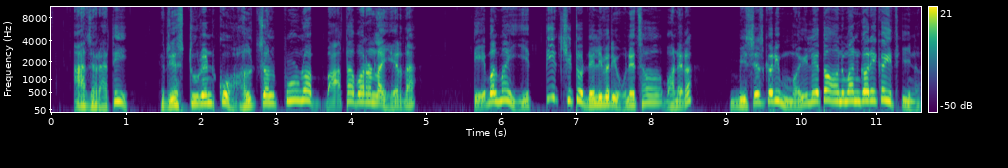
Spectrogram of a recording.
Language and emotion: Nepali, surprised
